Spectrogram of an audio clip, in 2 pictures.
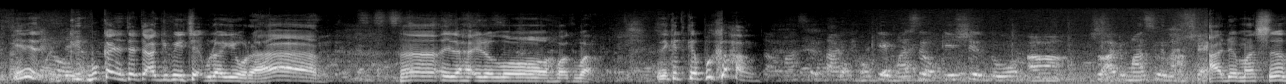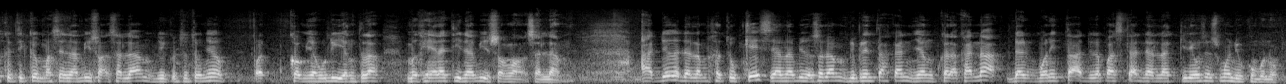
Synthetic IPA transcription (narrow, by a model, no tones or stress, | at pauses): inibukanjãŋt̪iat̪aʔaɡipəit͡ʃɛt̪̚bəluaɡioɾaŋ | həilaɦailalːɔhbaʔk̚bar | inĩkət̪i̥kapəɡaŋ | maokemãsəokeʃənt̪uəsoadamãsəlaʔfɛʔadamãsəkət̪ikamasənãbisɔasalamdit̪ɔnt̪ʊhɲa | p | kamjaɦudijaŋt̪əlah | mə̃ŋhəjanat̪inãbislːaasalam | ʔadadalamsat̪ukesjaŋnabisɔlsalamdipəɾint̪ahkanjaŋkanaʔkanaʔdanwanit̪adiləpaska̰nɡanlakidewas̬asəmũadiɦukʊmbunʊh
